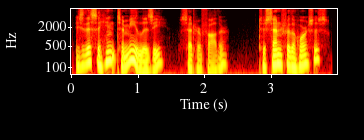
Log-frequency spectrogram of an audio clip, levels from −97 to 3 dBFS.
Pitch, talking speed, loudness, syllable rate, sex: 120 Hz, 225 wpm, -21 LUFS, 5.7 syllables/s, male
